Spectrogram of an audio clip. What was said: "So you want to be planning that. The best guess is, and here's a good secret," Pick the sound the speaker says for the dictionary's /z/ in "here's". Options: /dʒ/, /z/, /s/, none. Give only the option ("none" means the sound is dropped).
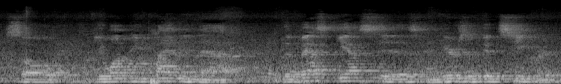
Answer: /z/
